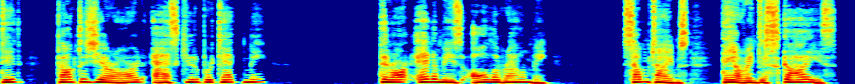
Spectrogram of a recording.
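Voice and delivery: high character voice, confiding; anxious young Ginevra. Acted. Ginevra confides in detective about her admirer, high and earnest.

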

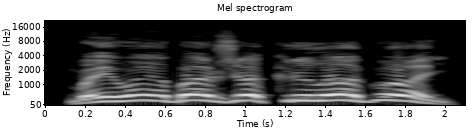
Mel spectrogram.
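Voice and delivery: high, strained officer's yell; shouted alarm. A narrator's reading. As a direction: shout the report across the bridge. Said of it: "прокричал один из офицеров". (кричать в боевой тревоге)

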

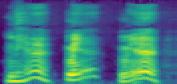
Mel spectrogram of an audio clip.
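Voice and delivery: high excited mewing; agitated kitten squeal. Acted. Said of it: "взволнованно заверещал котёнок".

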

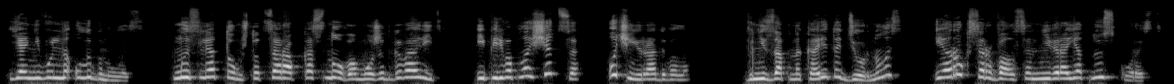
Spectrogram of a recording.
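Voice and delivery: plain reading voice

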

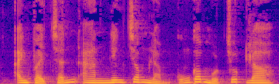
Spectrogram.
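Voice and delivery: ordinary delivery, nothing marked

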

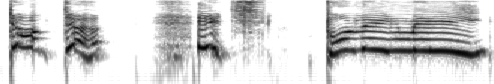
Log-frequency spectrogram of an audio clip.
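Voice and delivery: high, slow, terrified wail; half sobbing, afraid. A narrator's reading. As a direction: cry for help as something drags you away. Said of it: "half sobbing with fear".

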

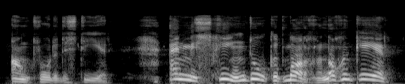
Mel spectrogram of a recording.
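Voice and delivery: excuse-making bull. Acted. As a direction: talk your way out as the proud bull.

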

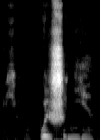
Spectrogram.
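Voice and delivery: slow, very soft, grief-stricken whisper; hushed and drawn out. A narrator's reading. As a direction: whisper it as if numb with loss. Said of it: "прошептала девушка".

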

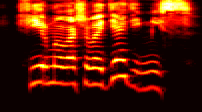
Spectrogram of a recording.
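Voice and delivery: usual speaking voice

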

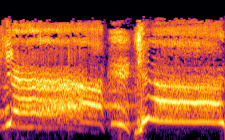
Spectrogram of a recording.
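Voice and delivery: high, drawn-out mock cheer; very high-pitched whooping "yeah"; imitating celebrating kids. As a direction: cheer like kids hearing it's a snow day. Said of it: "they're, they're celebrating".

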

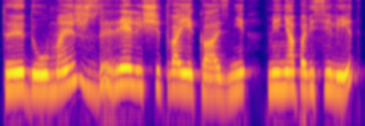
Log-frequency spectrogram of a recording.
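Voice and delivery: slow, low, bored drawl; lazy bored demon cat, very slow; snooty bored cat. A narrator's reading.

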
